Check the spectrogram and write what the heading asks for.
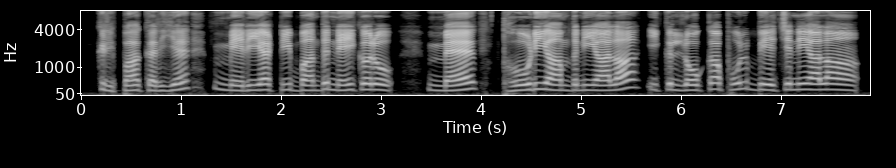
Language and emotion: Dogri, fearful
